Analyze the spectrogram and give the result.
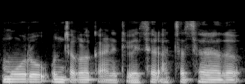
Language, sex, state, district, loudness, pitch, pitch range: Kannada, male, Karnataka, Koppal, -14 LUFS, 110 Hz, 105-115 Hz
